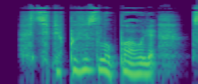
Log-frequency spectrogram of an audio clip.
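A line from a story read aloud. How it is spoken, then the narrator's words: Tearful. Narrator (Russian): сквозь слезы выговорила она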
